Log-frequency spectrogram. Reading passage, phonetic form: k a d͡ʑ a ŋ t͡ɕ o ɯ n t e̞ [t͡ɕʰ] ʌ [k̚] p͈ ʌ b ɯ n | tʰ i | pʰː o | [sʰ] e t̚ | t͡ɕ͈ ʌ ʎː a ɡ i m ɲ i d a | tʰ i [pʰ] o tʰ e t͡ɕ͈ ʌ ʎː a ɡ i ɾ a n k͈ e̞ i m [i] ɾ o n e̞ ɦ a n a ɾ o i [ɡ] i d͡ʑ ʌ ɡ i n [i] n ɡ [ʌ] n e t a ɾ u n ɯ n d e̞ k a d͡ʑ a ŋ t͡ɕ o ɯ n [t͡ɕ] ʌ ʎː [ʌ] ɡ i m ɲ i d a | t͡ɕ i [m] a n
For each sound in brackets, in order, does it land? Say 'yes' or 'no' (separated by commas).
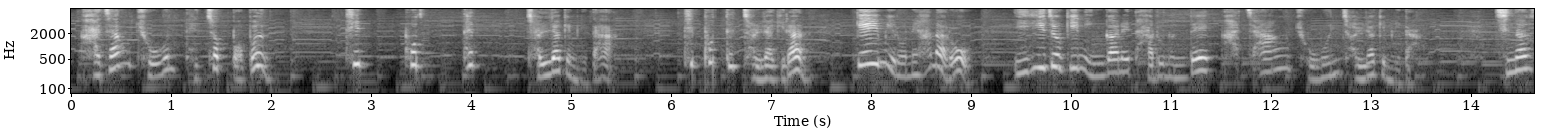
yes, yes, no, yes, yes, yes, yes, no, yes, no, no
